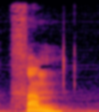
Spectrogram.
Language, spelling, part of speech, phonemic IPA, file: Arabic, فم, noun, /fam/, Ar-فم.ogg
- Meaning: 1. mouth 2. muzzle 3. orifice, aperture, hole, vent 4. mouth (of a river), rivermouth 5. mouthpiece (of pipe or cigarette), cigarette holder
